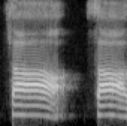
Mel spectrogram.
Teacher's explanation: है अम साल कुम यहां पर सा है बगैर सीटी वाला इसको बगैर सीटी के साथ पढ़ा जाएगा सीन के साथ नहीं मिलाना सा सा जुबान की नोक ऊपर वाले दांतो के निचले हिस्से · زبان کی نوک اوپر والے دانتوں کے نچلے حصے سے لگے تو یہ سا پڑھا جاتا ہے بغیر سیٹی کے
